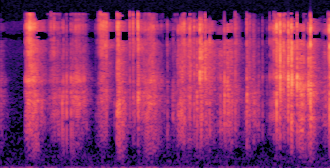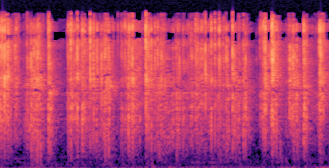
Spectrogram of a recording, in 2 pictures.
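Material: Plastic.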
